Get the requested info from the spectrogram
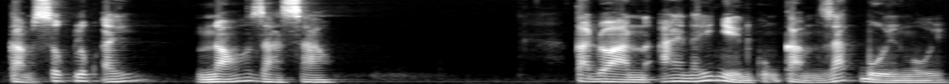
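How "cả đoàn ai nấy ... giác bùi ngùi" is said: plain reading voice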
